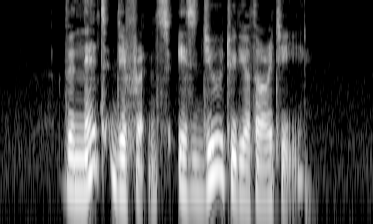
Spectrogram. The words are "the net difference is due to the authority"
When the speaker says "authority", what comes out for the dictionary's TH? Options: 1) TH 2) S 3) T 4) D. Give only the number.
1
